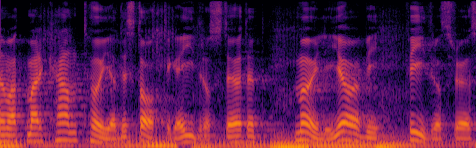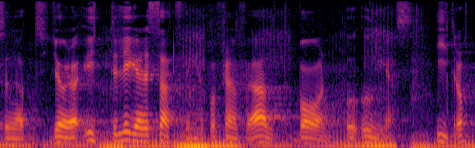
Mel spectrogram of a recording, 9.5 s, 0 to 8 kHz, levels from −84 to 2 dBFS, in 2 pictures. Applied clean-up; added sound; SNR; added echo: none; Purr; 1 dB; none.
